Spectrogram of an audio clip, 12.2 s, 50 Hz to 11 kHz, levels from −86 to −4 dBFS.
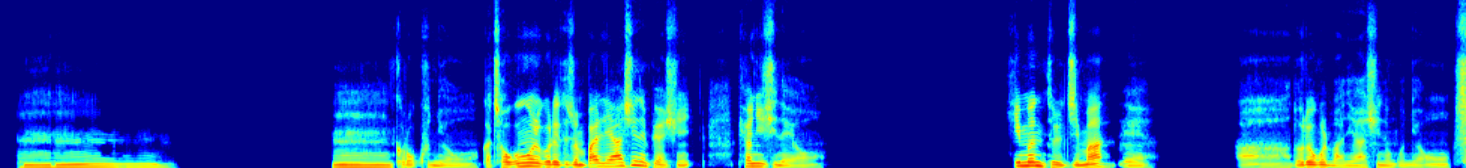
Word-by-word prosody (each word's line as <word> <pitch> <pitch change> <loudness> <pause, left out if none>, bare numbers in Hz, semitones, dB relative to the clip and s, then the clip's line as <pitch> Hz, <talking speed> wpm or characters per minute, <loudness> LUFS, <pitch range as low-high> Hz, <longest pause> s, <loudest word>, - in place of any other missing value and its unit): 음. 160 0 -4 1.3
음. 150 -1 0
그렇군요. 135 -5 -5
그러니까 115 +4 -8
적응을 200 +8 +4
그래도 160 -3 +3
좀 150 -1 +3
빨리 205 -1 +3
하시는 230 +4 +4
편이시 135 -8 -3 0.4
편이시네요. 120 - -2 1.5
힘은 230 0 +6
들지만 160 +4 +2
예. 120 -3 -6 0.7
아 115 +2 -7
노력을 155 +3 +3
많이 125 0 -5
하시는군요. 125 -6 -6
오. 110 0 -8
150 Hz, 235 characters per minute, -24 LUFS, 120-175 Hz, 1.5 s, 힘은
